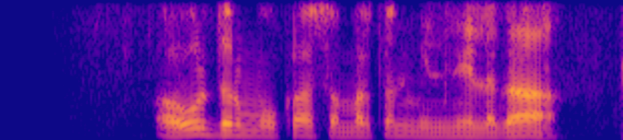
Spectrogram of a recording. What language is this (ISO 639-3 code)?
hin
